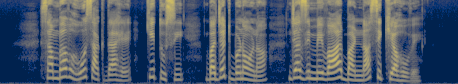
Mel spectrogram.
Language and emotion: Punjabi, neutral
